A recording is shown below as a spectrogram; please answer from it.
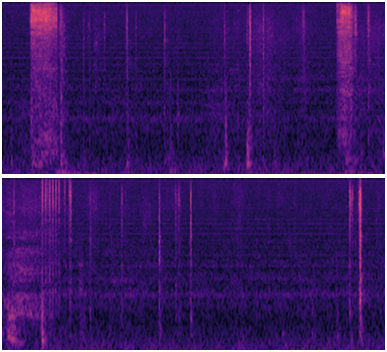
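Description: Plastic cable tie being pulled tight on wiring: short zipping rasps about half a second in and again around four and a half seconds, with scattered clicks and handling of the wires and plug.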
